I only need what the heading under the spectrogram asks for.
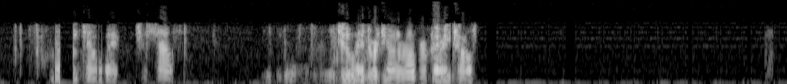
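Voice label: police radio dispatch, Scottsdale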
